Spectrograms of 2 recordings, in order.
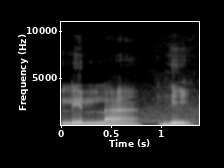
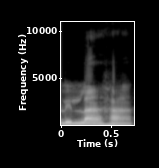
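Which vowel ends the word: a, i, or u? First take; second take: i; a. First: The word ends with an i vowel. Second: The word ends with an a vowel. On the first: The speaker calls it right. "tapi lillahi" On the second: The speaker calls it wrong. "atau lillaha"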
